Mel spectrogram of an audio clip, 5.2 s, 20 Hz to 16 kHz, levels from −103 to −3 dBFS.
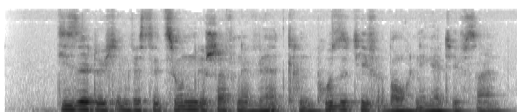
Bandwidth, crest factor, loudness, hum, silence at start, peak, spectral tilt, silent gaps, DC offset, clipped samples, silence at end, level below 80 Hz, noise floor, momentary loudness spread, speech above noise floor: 11.5 kHz; 16 dB; -26 LUFS; none; 0.6 s; -8 dBFS; -7 dB/octave; none; under 0.1%; under 0.1%; 0.05 s; -32 dBFS; -57 dBFS; 10 LU; 32 dB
